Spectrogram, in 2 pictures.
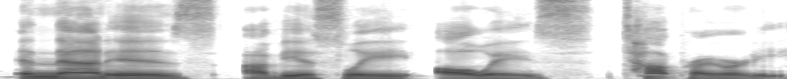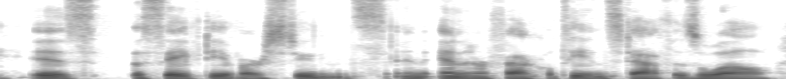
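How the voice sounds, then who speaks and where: A woman's voice: a bass voice, warm tone, no echo, clean studio sound. A woman who is a university president interviewing student leaders, encouraging them and often repeating words as she frames her questions. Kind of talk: campus interview.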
